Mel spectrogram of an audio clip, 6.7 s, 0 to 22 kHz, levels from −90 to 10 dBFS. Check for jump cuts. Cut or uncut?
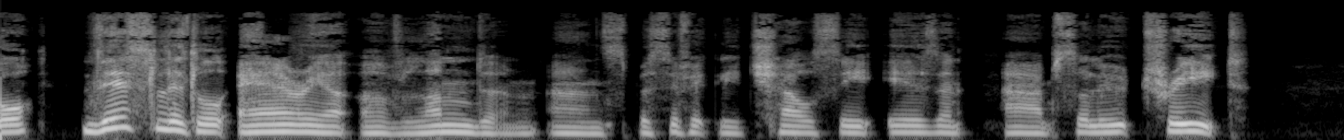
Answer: uncut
